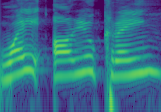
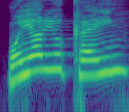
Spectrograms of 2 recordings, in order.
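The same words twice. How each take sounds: First: Very slow, words drawn apart; slow model phrase. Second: Said in the usual way. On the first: Shown as a demonstration. Teacher to Tamil learners, slow clear model question. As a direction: lay it out slowly for learners. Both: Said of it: "teacher models English phrase twice".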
